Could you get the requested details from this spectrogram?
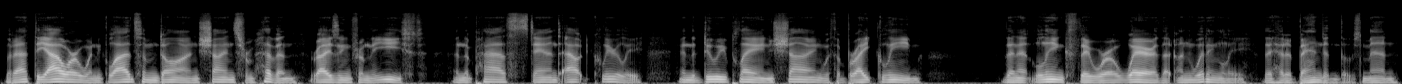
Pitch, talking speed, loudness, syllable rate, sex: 100 Hz, 180 wpm, -20 LUFS, 4.9 syllables/s, male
